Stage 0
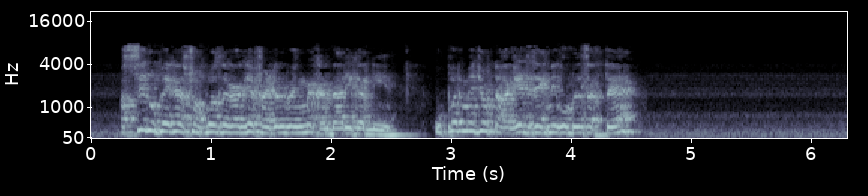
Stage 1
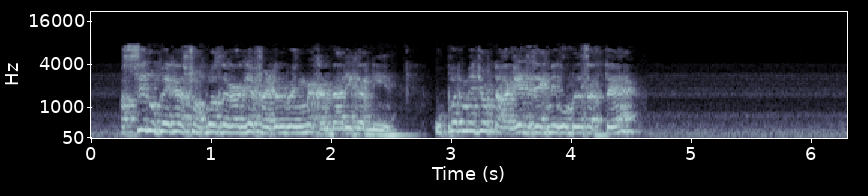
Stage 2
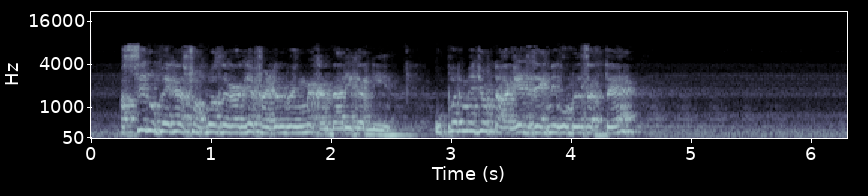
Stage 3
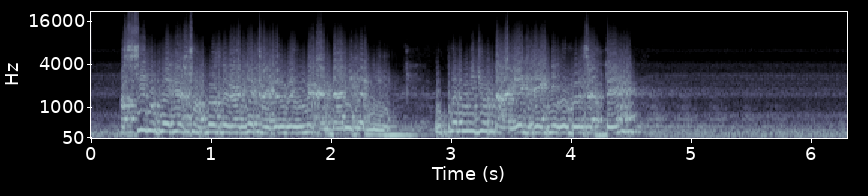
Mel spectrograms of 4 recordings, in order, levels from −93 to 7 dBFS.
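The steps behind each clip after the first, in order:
bass shelf 120 Hz -4 dB; trim +6 dB
compression 2:1, threshold -21 dBFS, peak gain reduction 6.5 dB; tape echo 257 ms, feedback 81%, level -23 dB, low-pass 1.6 kHz
saturation -23.5 dBFS, distortion -9 dB; trim +6 dB

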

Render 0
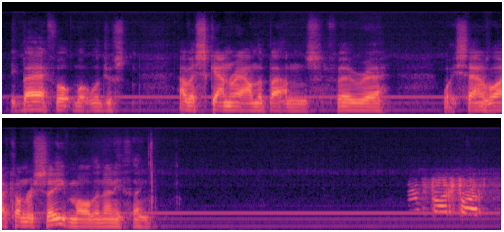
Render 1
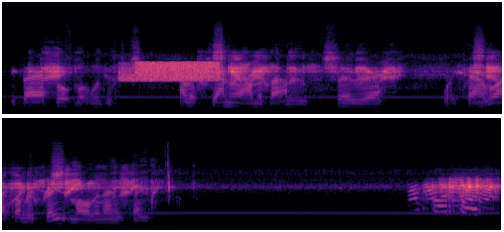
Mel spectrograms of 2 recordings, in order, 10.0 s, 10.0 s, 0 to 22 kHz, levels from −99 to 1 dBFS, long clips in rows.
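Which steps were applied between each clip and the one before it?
ladder band-pass 2 kHz, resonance 90%; painted sound noise, 1.16–2.01 s, 1.3–2.8 kHz -34 dBFS; bands offset in time lows, highs 170 ms, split 1.4 kHz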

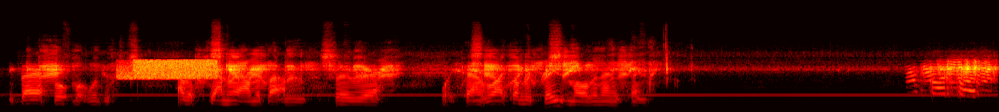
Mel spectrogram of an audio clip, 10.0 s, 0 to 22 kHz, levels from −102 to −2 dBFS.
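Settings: no audible change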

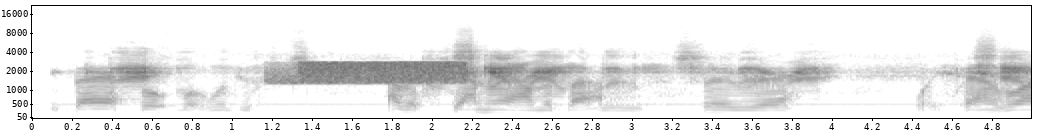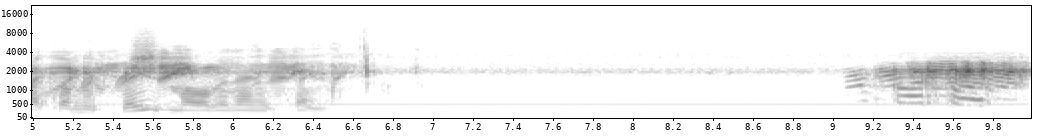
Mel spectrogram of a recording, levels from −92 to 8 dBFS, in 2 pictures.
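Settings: dynamic bell 2.1 kHz, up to +3 dB, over -44 dBFS, Q 0.86

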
